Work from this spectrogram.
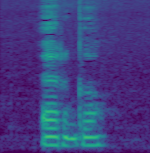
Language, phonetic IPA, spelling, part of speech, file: Polish, [ˈɛrɡɔ], ergo, conjunction, LL-Q809 (pol)-ergo.wav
